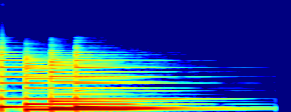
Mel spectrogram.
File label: Gb Major, Ukulele; Gb arpeggiated; JGuitar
